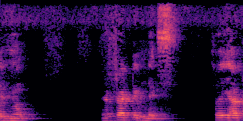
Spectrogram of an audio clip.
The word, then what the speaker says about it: mu: Is a Greek word, MEW. The pronunciation is mu.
